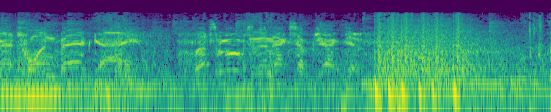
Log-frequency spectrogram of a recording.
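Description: Rapid automatic gunfire crackles in the Delta Force: Black Hawk Down video game, bursts of shots mixed with radio chatter, while a player talks excitedly over the action.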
